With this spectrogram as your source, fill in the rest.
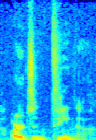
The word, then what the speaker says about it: Argentina: the Atlantic Ocean Argentina the proper way to say Argentina is to add an H after the T Argentina which is hard for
